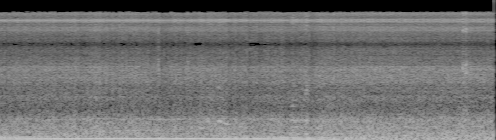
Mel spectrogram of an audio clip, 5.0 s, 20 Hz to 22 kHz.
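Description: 1993 Mazda Miata's 1.6-litre four-cylinder engine running at low revs as the car rolls slowly, a steady low drone that eases off about three and a half seconds in.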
